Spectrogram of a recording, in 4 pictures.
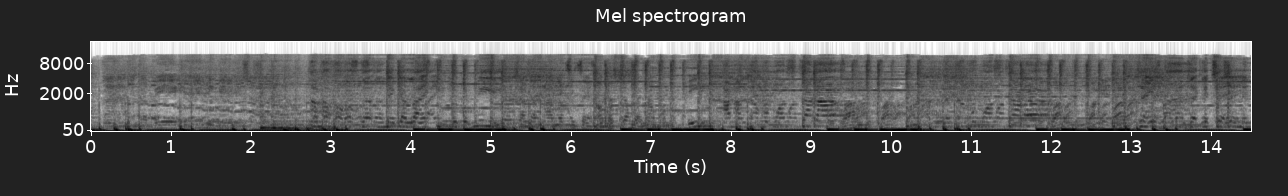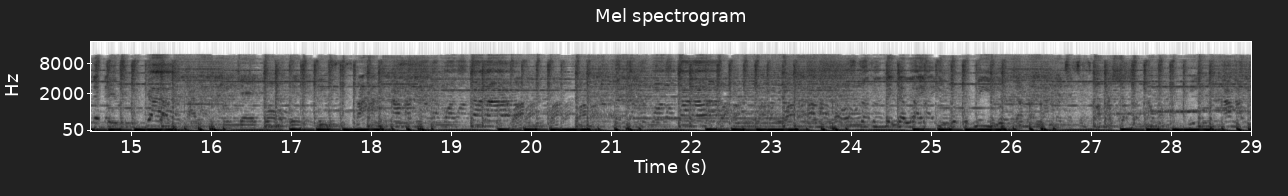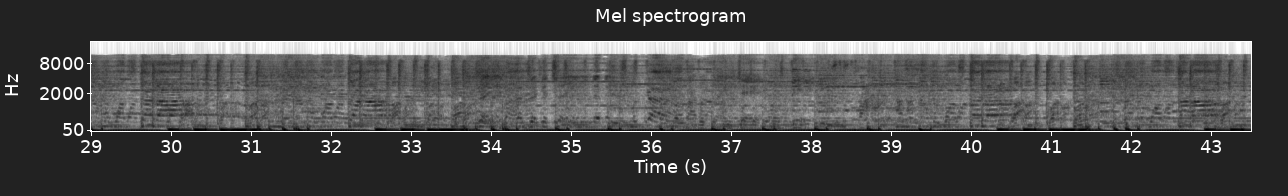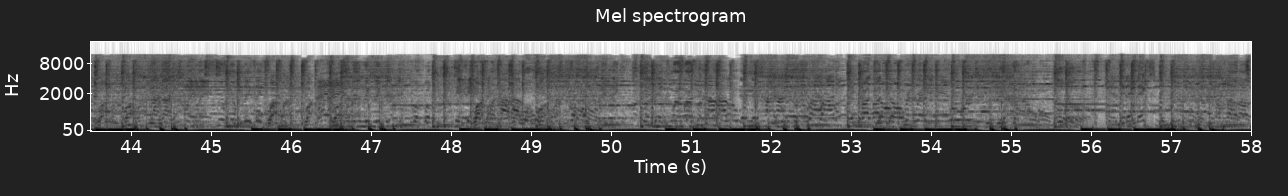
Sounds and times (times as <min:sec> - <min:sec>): Music: 0:00.0 - 0:58.0.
